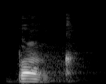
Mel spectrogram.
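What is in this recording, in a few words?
"bunk", Nigerian Pidgin, male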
